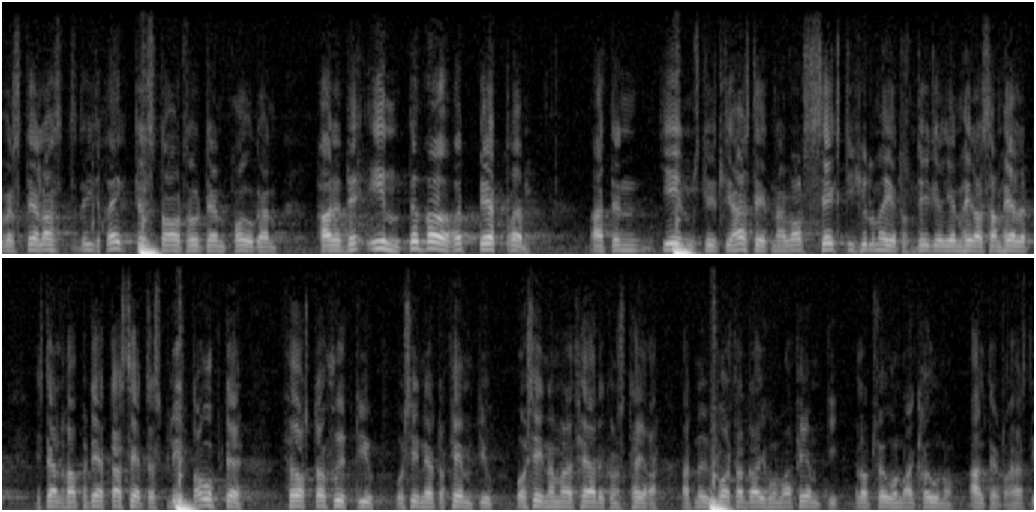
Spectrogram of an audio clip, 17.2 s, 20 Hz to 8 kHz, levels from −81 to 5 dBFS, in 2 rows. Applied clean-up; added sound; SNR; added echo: none; Bass drum / Thump, thud; -4 dB; none.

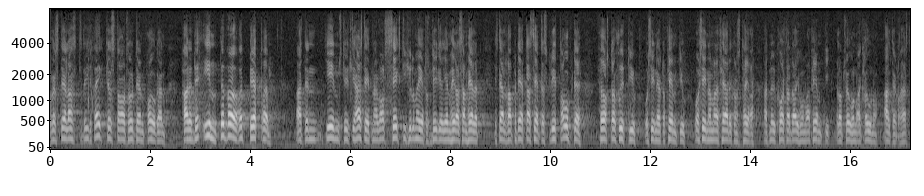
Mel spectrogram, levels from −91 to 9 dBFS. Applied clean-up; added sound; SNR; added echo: none; none; none; none.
